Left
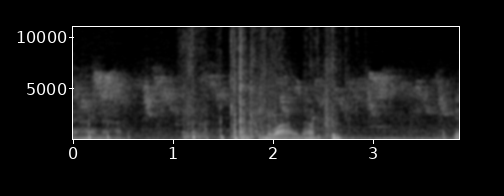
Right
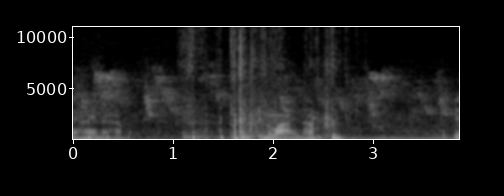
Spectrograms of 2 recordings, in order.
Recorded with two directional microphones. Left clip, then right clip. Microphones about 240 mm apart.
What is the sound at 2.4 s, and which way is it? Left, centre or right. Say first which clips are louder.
Speech: left 1 dB; centre.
